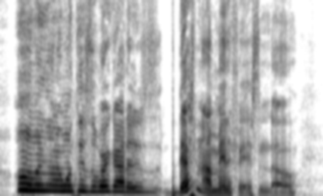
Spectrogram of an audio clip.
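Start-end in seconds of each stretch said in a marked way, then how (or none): 0.2-1.3 high, loud, rushed, anxious, stressed-out outburst. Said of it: "I get stressed out and I get anxious".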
